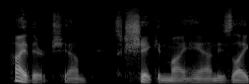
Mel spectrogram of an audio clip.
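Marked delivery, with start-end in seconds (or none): 0.2-0.9 smooth salesman voice, very deep, quiet and poised. Retelling how a salesman greeted him and shook his hand, imitating a poised salesman. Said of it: "he seems like just so poised".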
